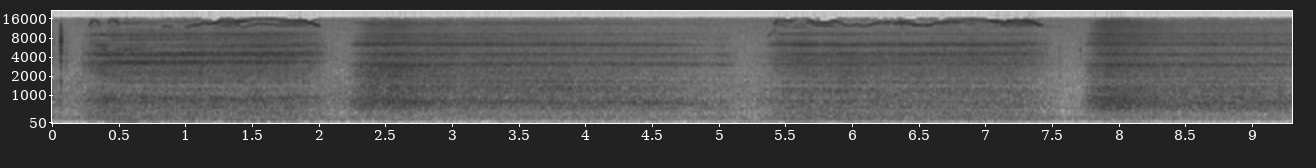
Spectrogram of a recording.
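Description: Loud, audible breathing through the nose during a yoga pose: three slow, even breath cycles in a row, close to the microphone and heard alone without talk.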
